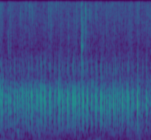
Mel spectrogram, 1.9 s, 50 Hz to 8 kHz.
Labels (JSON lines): {"label": "biophony, rattle", "recorder": "SoundTrap 500"}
